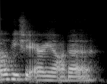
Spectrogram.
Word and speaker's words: alopecia areata: And now you've sort of come full circle to where you're attending the conference, the, how do you say, alopecia areata? – Yeah. Yeah, alopecia areata.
